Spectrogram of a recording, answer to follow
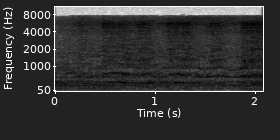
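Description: KitchenAid stand mixer running on its lowest speed with the flat paddle beater, a steady motor hum as it mixes the ground-beef burger mixture in its steel bowl.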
